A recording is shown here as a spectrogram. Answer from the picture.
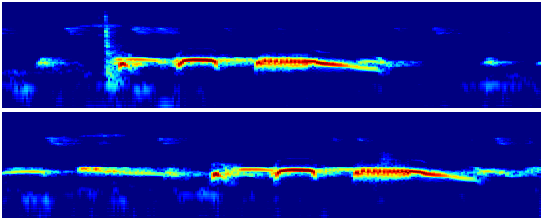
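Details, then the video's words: Zebra dove song in the Thai hlio-tan style. After a sharp click, a phrase of looped rolling coos ends in a long falling note. The phrase repeats after soft coos, with faint high chirps behind. "หลิ่วตันตลอด Thai dove"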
